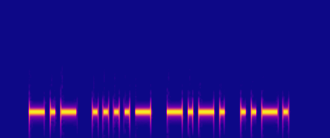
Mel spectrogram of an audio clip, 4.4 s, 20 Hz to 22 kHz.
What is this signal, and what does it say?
Morse code, heard as a keyed tone, about 17 wpm, 700 Hz. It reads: K4CF
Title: USA Call Signs - 4 Characters - 2x Character Spacing - 17wpm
